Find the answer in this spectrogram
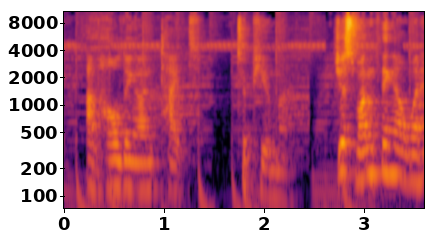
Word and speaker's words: Puma: across the world but the most common and the one that is most reliable is Puma not Puma so you decide how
